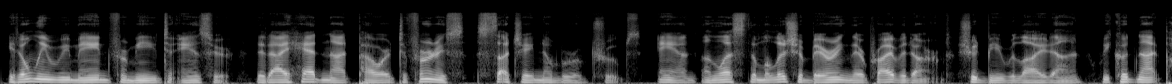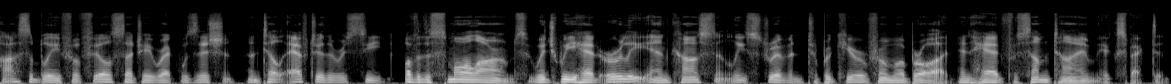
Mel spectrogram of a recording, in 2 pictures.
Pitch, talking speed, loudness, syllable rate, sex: 100 Hz, 165 wpm, -20 LUFS, 4.4 syllables/s, male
